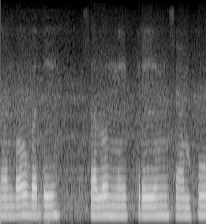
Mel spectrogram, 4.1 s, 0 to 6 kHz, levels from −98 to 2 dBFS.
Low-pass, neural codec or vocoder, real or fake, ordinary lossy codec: 5.4 kHz; codec, 16 kHz in and 24 kHz out, 1 kbps, XY-Tokenizer; fake; Opus, 24 kbps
